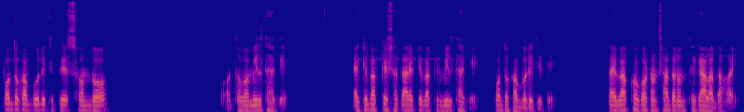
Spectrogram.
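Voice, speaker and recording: A man teaching an exam-prep lesson, dictating slowly and repeating each point so students can note it down. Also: medium pitch, steady tone, a bit bright, dry recording.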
